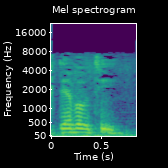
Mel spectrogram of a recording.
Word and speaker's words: devotee: Well, the actual pronunciation is devotee. Srila Prabhupada, from devote, the verb devote, he changed it to devotee.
